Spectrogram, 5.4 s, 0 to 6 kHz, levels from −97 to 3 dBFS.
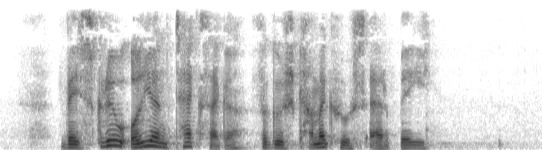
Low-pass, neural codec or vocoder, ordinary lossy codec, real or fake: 5.4 kHz; none; AAC, 48 kbps; real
